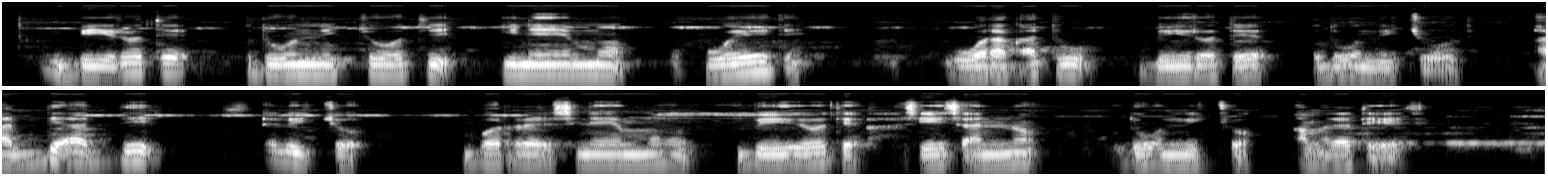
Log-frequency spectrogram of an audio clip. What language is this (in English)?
Sidamo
